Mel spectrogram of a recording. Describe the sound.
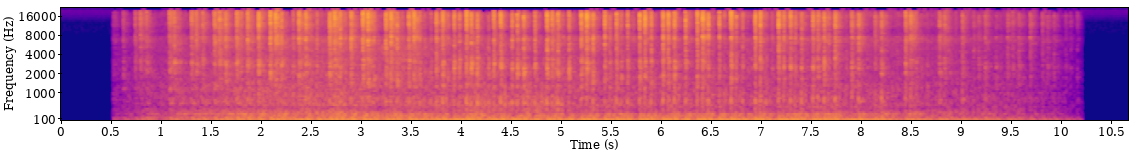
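A heavily modified car engine starts and runs, a loud, dense, rough roar with rapid rattling pulses that holds steady for about ten seconds before cutting off.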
